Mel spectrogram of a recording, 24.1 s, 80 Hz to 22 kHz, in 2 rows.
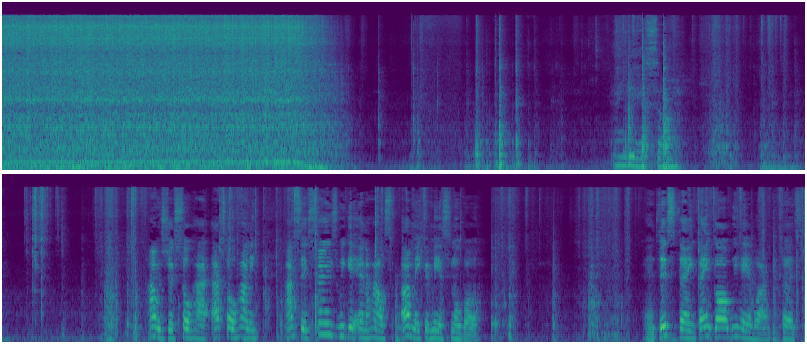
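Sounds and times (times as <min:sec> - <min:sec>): ice shaving machine grinding: 0:00.0 - 0:05.3.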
